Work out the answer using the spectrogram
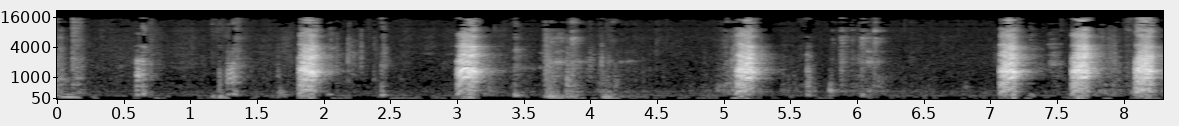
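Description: Small dog barking: six short, sharp barks, spaced a second or two apart at first, then three in quick succession near the end.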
